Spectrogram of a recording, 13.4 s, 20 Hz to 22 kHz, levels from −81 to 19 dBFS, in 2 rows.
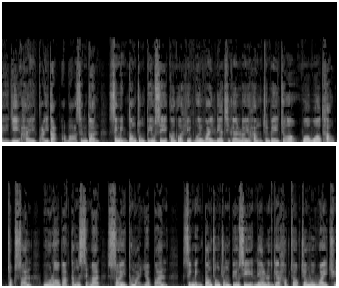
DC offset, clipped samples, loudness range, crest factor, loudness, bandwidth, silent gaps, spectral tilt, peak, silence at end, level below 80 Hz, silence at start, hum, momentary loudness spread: under 0.1%; under 0.1%; 2 LU; 16 dB; -20 LUFS; 16.5 kHz; none; -4.5 dB/octave; -2 dBFS; 0 s; -52 dBFS; 0 s; none; 7 LU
